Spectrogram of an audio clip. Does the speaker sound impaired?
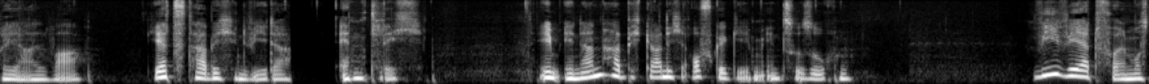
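No.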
